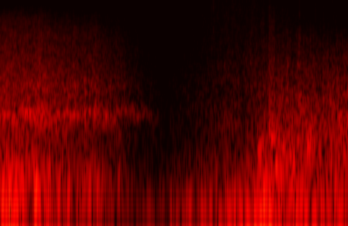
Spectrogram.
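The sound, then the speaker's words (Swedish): Strong wind roars steadily and loudly, briefly easing in the middle before gusting back up to a full rushing blast. No voices are present. “Vad det blåser!”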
